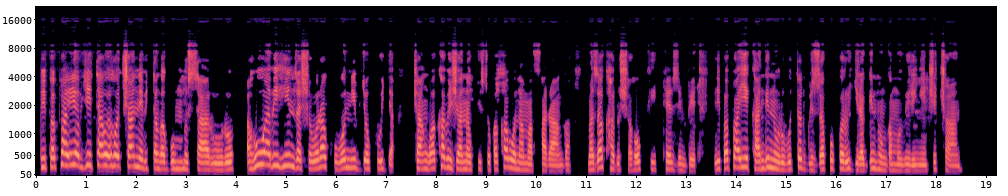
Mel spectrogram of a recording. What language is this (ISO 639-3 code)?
kin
